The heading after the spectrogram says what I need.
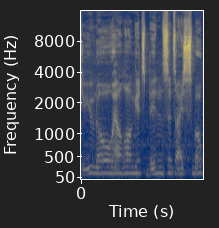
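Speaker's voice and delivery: very deep voice, dropped way down low. Retelling what she heard in the middle of the night, very deep voice. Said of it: "deep, deep voice going like".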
